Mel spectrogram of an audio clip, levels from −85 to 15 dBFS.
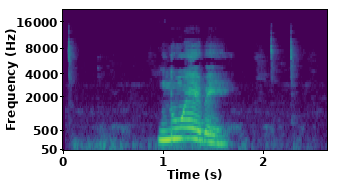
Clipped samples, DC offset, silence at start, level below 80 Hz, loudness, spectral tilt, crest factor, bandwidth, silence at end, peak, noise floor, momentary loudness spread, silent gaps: under 0.1%; under 0.1%; 0.95 s; -56 dBFS; -13 LUFS; -6 dB/octave; 16 dB; 10.5 kHz; 1 s; -2 dBFS; -50 dBFS; 14 LU; none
